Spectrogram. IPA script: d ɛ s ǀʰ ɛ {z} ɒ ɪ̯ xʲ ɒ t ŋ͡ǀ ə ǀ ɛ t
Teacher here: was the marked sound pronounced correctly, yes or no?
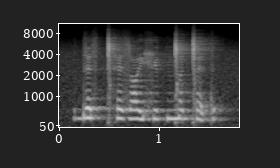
yes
